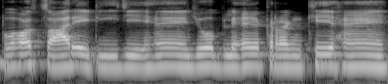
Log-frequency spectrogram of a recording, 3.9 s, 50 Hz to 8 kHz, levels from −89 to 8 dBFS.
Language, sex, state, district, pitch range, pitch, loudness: Hindi, male, Jharkhand, Deoghar, 140-150 Hz, 145 Hz, -19 LUFS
